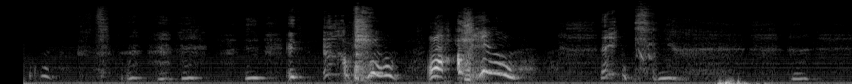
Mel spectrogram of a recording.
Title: Congested Cold Sneezing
